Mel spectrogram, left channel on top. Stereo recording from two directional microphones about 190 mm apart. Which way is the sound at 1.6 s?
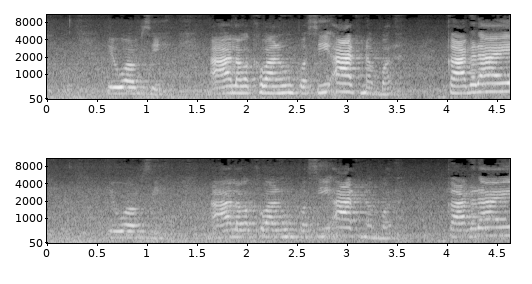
45° left (ahead or behind).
